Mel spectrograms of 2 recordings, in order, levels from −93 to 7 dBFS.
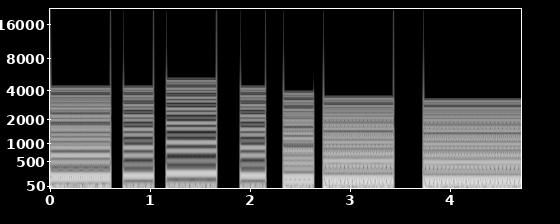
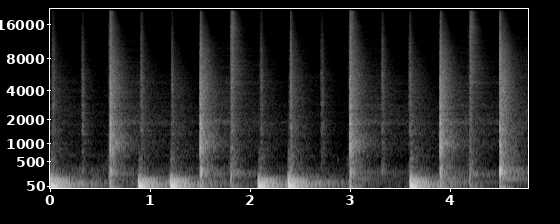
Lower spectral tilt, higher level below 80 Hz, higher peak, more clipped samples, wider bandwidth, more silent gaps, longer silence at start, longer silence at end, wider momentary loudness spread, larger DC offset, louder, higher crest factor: first, -9.5 dB/octave vs -5 dB/octave; about the same, -22 dBFS vs -26 dBFS; first, 0 dBFS vs -4 dBFS; neither; second, 5.2 kHz vs over 20 kHz; first, 0.60-0.73 s, 1.03-1.16 s, 1.66-1.90 s, 2.15-2.33 s, 2.63-2.73 s, 3.43-3.73 s vs none; about the same, 0 s vs 0 s; second, 0 s vs 0.15 s; second, 6 LU vs 13 LU; neither; first, -14 LUFS vs -28 LUFS; second, 12 dB vs 20 dB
